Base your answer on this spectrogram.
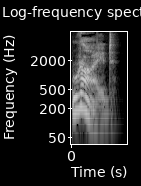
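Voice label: "ride", British English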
